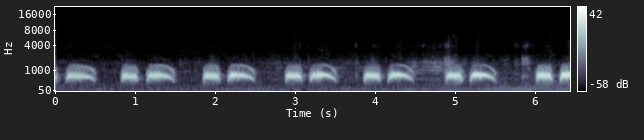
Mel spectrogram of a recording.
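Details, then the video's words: Vigorous 'giọng đồng' cooing of a spotted dove used as a lure so wild doves answer: steady run of six deep paired coos, short note then drooping longer note, repeated roughly every second against a quiet background. "cu gáy giọng đồng gù sung// tiếng cu gáy mồi chuẩn dùng kích bổi gù theo hiệu quả"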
